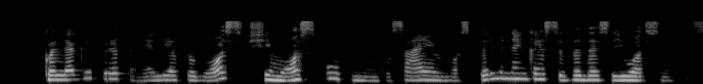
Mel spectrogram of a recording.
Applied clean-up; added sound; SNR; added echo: none; none; none; none.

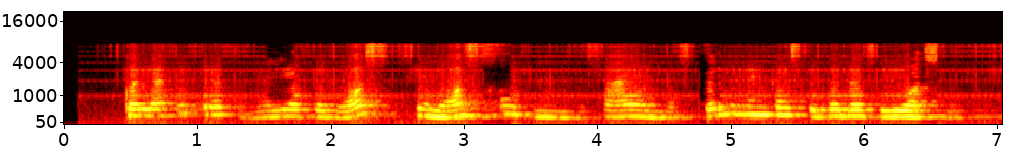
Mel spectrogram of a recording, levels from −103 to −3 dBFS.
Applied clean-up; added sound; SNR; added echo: neural separator model SepFormer DNS4.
